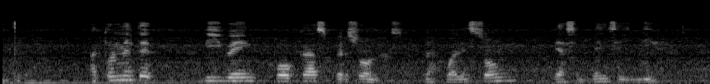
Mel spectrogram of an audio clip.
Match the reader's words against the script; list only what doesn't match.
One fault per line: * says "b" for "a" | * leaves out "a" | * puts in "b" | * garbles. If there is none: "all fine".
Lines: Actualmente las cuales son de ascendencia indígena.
* puts in "viven pocas personas"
